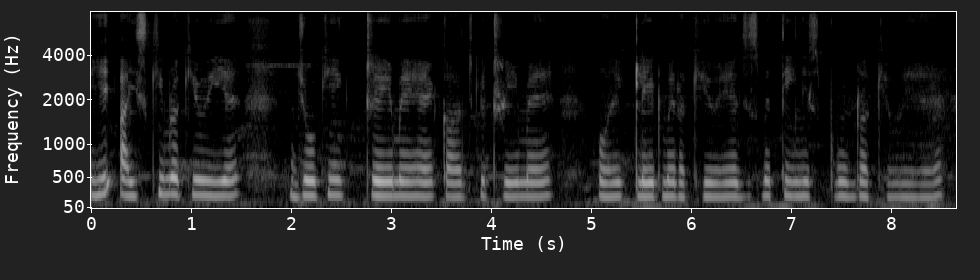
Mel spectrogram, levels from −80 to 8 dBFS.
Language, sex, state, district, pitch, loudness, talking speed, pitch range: Hindi, female, Uttar Pradesh, Muzaffarnagar, 215 Hz, -34 LUFS, 210 wpm, 210-220 Hz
